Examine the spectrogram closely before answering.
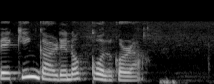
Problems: constant background noise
